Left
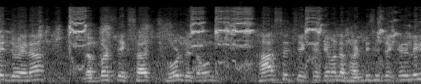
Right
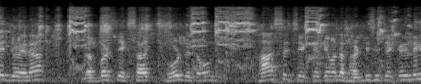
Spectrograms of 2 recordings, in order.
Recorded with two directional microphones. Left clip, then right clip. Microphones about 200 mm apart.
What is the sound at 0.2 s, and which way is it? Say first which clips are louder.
Speech: left 1 dB; 5° right (ahead or behind).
